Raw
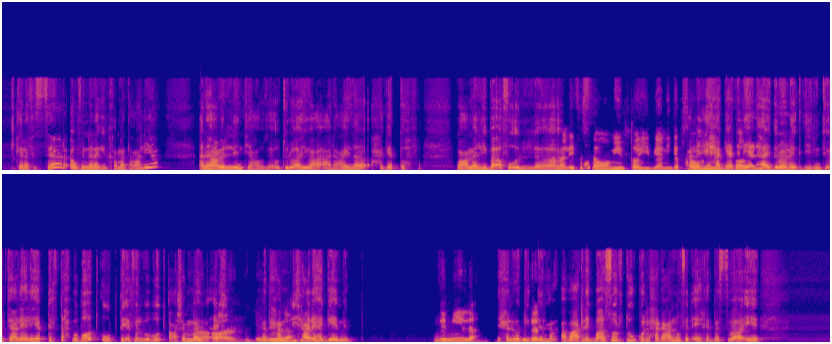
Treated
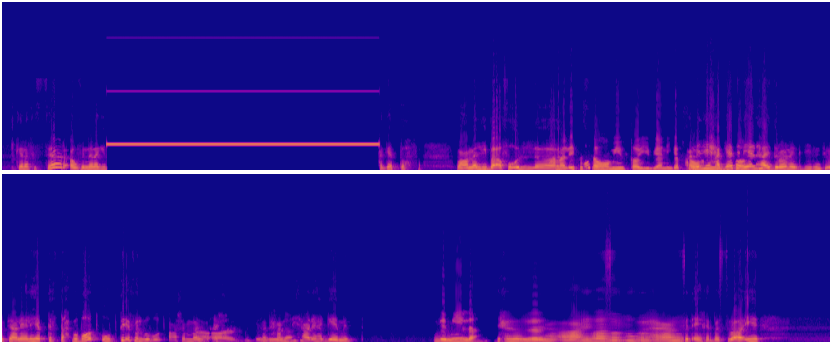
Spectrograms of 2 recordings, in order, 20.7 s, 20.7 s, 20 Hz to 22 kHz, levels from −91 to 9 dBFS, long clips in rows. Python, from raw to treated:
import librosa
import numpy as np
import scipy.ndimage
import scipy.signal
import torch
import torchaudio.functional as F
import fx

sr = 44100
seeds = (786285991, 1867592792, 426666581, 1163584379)

y = fx.peak_eq(x, sr, hz=4100.0, db=4.0, octaves=2.2, at=(6.02, 7.6))
y = fx.air_absorb(y, sr, metres=260.0, at=(9.7, 10.64))
y = fx.spec_blur(y, sr, span_ms=89.0, at=(16.62, 18.85), fade=0.02)
y = fx.edit(y, sr, fx.bleep(start_s=1.3, length_s=3.41, hz=3460.0, db=-18.5),
    fx.fade_down_up(start_s=12.06, length_s=2.52, db=-10.0, fade_s=0.23), tone=tone)
y = fx.wiener(y, sr, points=9)
y = fx.bass_treble(y, sr, bass_db=-4, treble_db=-14)
y = y * 10.0 ** (-3.0 / 20.0)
